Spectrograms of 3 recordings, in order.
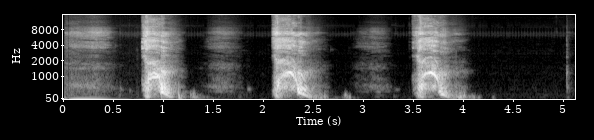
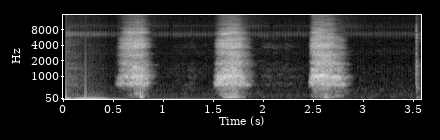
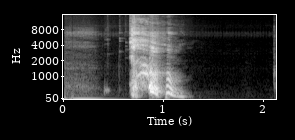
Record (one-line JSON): {"three_cough_length": "5.1 s", "three_cough_amplitude": 32768, "three_cough_signal_mean_std_ratio": 0.38, "exhalation_length": "3.6 s", "exhalation_amplitude": 11743, "exhalation_signal_mean_std_ratio": 0.48, "cough_length": "2.1 s", "cough_amplitude": 32768, "cough_signal_mean_std_ratio": 0.37, "survey_phase": "beta (2021-08-13 to 2022-03-07)", "age": "65+", "gender": "Male", "wearing_mask": "No", "symptom_none": true, "smoker_status": "Never smoked", "respiratory_condition_asthma": false, "respiratory_condition_other": false, "recruitment_source": "REACT", "submission_delay": "2 days", "covid_test_result": "Negative", "covid_test_method": "RT-qPCR", "influenza_a_test_result": "Negative", "influenza_b_test_result": "Negative"}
